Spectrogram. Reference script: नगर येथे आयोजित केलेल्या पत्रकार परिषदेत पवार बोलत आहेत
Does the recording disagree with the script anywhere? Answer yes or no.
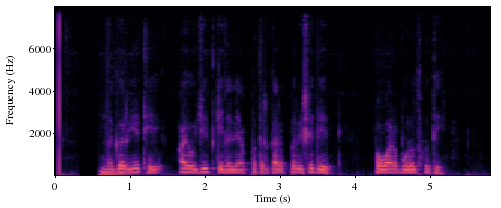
yes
